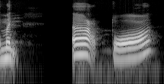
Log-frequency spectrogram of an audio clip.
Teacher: میں سے اگر کوئی نون ساکن کے بعد آئے گا تو نون کی آواز ظاہر کر کے پڑھیں گے، چھپانا نہیں ہم نے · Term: اظہار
